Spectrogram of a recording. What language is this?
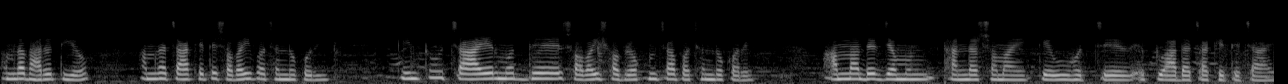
Bangla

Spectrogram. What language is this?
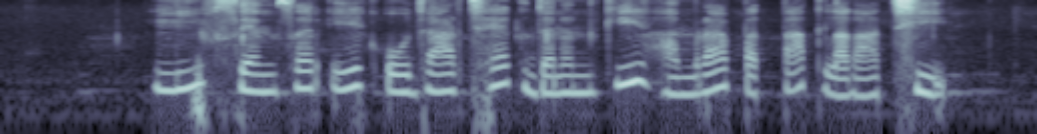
Magahi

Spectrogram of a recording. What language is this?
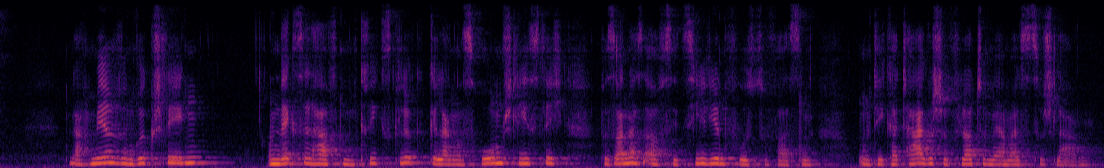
German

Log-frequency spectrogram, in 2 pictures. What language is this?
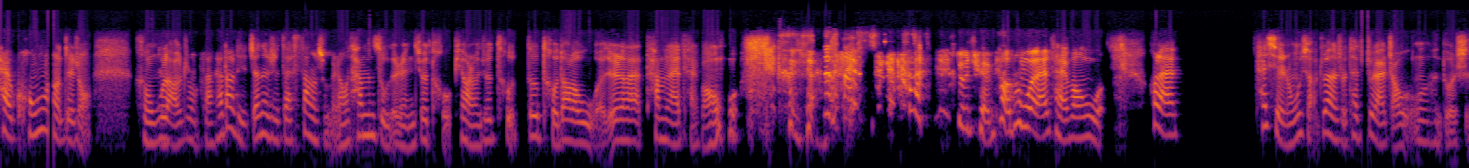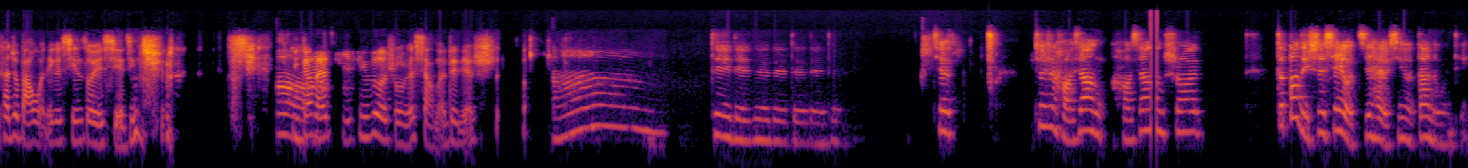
Chinese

